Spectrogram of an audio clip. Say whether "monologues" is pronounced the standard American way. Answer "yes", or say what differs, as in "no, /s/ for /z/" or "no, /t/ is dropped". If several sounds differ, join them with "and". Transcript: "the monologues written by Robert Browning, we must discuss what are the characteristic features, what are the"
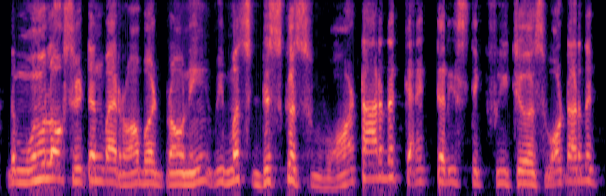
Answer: no, /s/ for /z/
